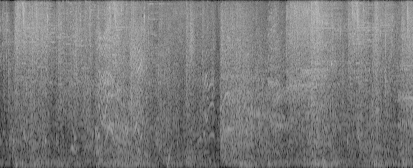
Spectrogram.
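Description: Weapon strikes land with sharp hits.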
